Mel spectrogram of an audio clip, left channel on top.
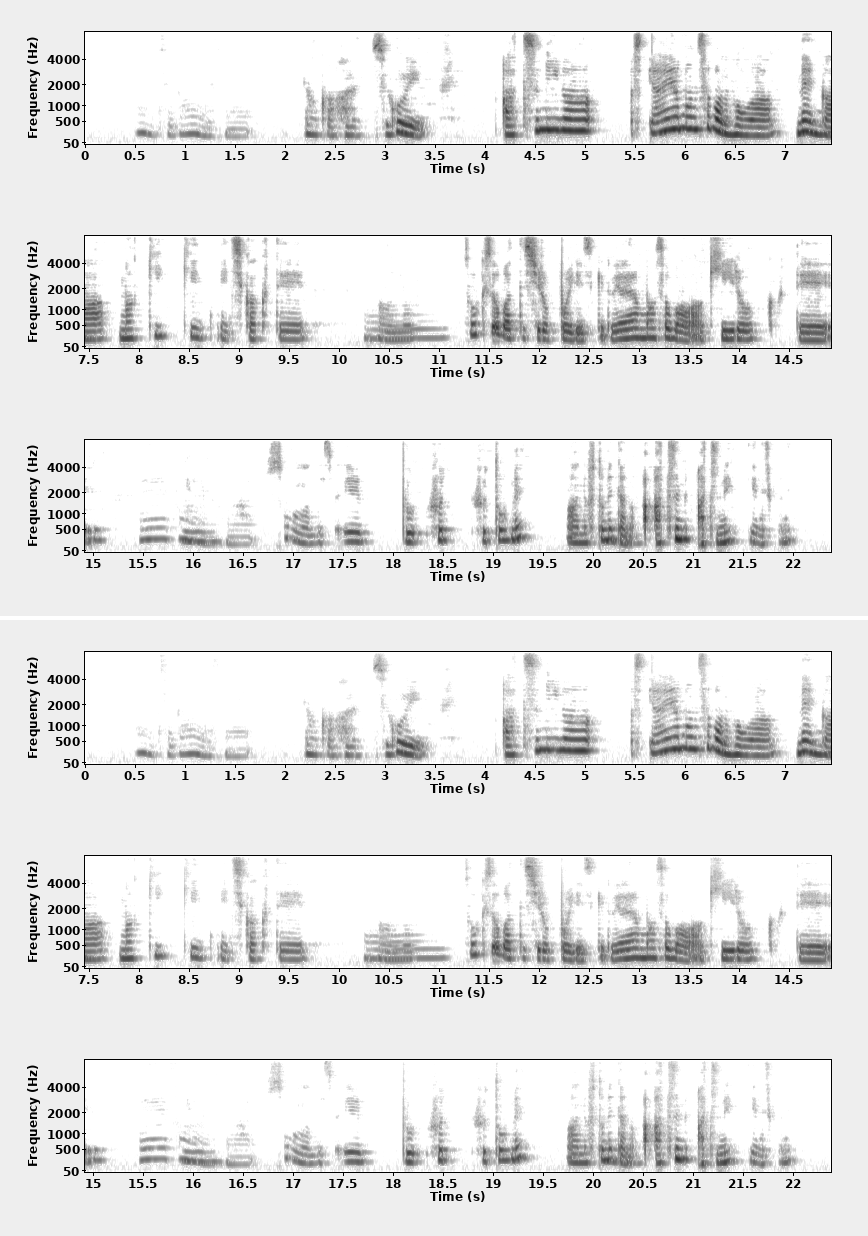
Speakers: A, on the right; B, on the left.
A: 麺違うんですね。
B: なんか、はい、すごい厚みが、八重山そばの方が麺が巻きに近くて、
A: うん。えー、
B: あの、早期そばって白っぽいですけど、八重山そばは黄色くて、
A: はい。えー、そうなんですね。
B: うん、そうなんですよ。え、ぶ、ふ、太めあの、太めってあの、
A: うんう
B: あ厚め、厚めって言うんですかね。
